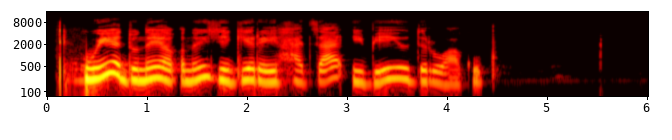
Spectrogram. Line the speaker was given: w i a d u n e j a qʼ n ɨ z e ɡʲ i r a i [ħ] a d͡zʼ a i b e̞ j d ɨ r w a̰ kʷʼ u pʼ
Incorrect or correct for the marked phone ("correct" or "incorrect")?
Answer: correct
